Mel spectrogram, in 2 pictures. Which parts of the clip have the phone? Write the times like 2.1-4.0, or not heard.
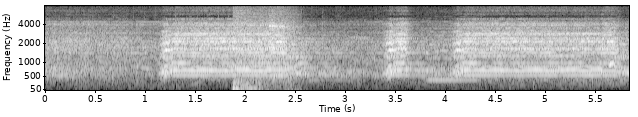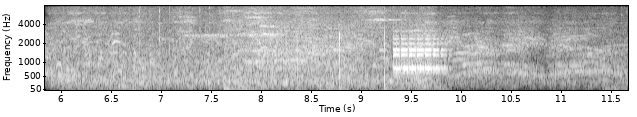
1.9-2.6, 7.6-9.9.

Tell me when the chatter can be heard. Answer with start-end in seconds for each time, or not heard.
0.0-11.6.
